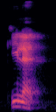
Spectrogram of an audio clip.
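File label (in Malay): "kilat", Malay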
